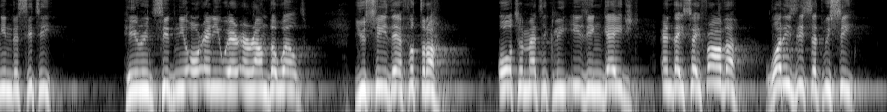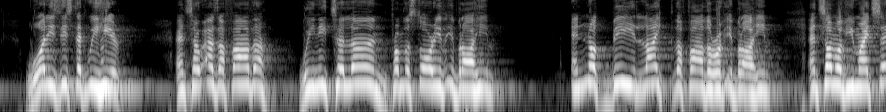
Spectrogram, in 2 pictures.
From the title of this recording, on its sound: LIVE from Masjid Al-Azhar, Belmore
